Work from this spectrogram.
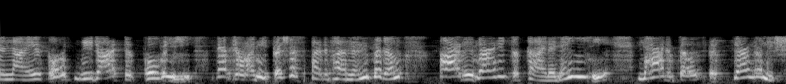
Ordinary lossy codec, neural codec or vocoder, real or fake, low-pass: none; codec, 24 kHz, 1 kbps, SNAC; fake; 3.6 kHz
